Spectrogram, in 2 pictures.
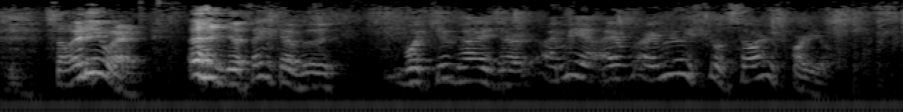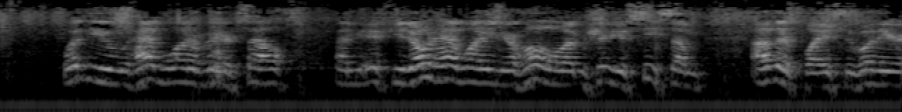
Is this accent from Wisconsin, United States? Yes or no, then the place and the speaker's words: yes; Green Bay, Wisconsin, United States; You know, I grew up in Green Bay, Wisconsin. I mean, I'm not a foreigner.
